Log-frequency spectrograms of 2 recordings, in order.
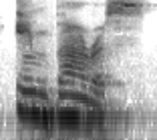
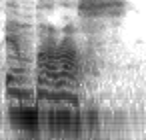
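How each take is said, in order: First: Embarrass as im-BA-rəs, slowly; model pronunciation. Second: Embarrass with a full, heavy final "-ass"; embarrass, leaning on the last syllable; mispronounced embarrass. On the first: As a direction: stress the BA in embarrass, weak last syllable. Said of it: "The word is pronounced embarrass". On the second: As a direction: say embarrass as em-ba-RASS. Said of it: "That word is not pronounced". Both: Shown as a demonstration.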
